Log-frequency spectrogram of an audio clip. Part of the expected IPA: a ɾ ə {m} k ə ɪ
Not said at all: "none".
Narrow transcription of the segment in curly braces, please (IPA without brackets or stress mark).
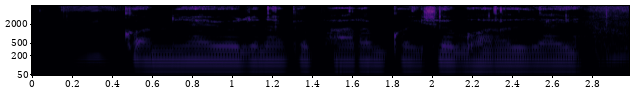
m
